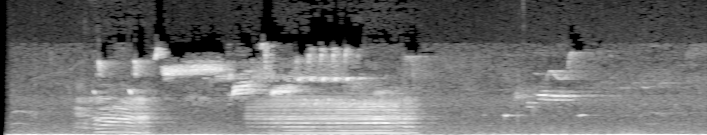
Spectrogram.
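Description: Deer calling: a short call falling in pitch about a second in, then a long, steady low call of about a second and a half. Birds chirp in the background over a steady low rumble.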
